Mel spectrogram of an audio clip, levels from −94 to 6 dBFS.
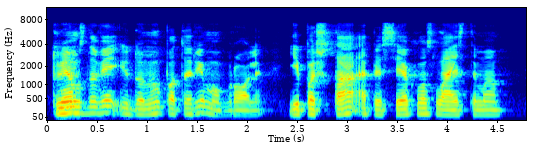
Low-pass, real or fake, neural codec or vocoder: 7.2 kHz; real; none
